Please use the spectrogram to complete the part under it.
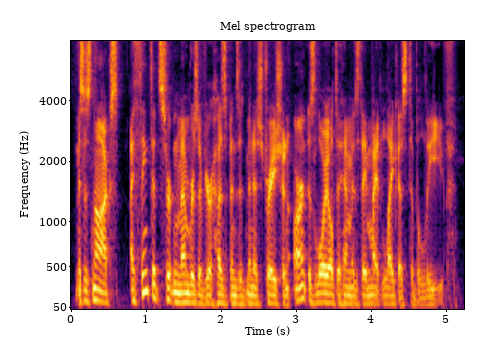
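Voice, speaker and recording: Guy playing a serious army general in an audio drama, really deep, measured, careful with words. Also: fairly bright tone. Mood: grave, confiding. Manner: formal, measured, confiding. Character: grave, guarded older male military general, quietly loyal.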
